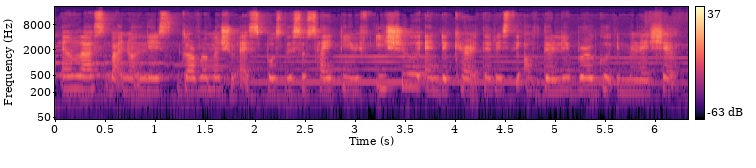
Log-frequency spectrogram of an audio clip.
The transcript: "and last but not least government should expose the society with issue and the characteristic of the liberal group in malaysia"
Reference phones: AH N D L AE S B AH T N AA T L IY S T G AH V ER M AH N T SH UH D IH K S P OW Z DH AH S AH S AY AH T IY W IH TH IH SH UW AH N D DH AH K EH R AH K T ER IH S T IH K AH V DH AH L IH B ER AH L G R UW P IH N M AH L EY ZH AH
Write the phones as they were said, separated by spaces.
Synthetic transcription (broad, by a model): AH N L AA S B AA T N AA T L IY S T G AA V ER M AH N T SH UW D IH K S P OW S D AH S AH S AY AH T IY W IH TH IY SH UW AH N D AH K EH R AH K T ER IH S T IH K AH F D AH L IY B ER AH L G UW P IH N M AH L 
